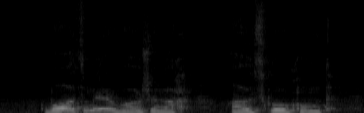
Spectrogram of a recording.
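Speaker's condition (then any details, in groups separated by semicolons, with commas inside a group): ALS; about nine years since diagnosis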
